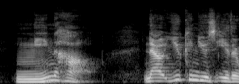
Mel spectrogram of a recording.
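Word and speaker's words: 您好: time they may use the respectful form of the word knee you and that would be mean and I n in the second tone so instead of saying Neha they may say mean how now you can use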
